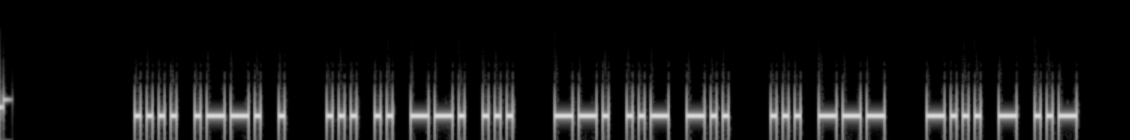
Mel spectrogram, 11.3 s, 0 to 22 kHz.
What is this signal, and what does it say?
Morse code, heard as a keyed tone, about 20 wpm, 700 Hz. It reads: HPE SIGS GUD SO BTU
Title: Common QSO Phrases 20wpm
